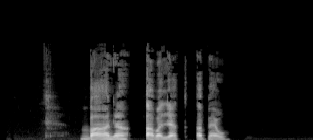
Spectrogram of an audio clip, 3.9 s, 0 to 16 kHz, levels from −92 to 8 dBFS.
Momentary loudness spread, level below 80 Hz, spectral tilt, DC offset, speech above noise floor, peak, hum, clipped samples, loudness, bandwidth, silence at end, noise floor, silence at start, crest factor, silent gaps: 10 LU; -54 dBFS; -5 dB/octave; under 0.1%; 65 dB; 0 dBFS; none; under 0.1%; -18 LUFS; 10.5 kHz; 1.1 s; -81 dBFS; 1 s; 20 dB; none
